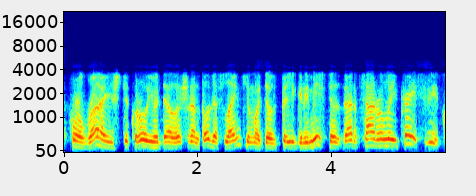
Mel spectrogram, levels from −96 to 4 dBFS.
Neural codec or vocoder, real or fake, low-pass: codec, 16 kHz, 1.1 kbps, Voila-Tokenizer; fake; 5.4 kHz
